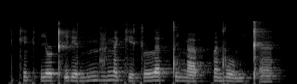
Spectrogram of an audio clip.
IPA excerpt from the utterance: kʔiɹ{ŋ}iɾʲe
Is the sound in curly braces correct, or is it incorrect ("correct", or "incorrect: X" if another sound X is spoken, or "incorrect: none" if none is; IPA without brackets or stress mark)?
incorrect: kʼ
